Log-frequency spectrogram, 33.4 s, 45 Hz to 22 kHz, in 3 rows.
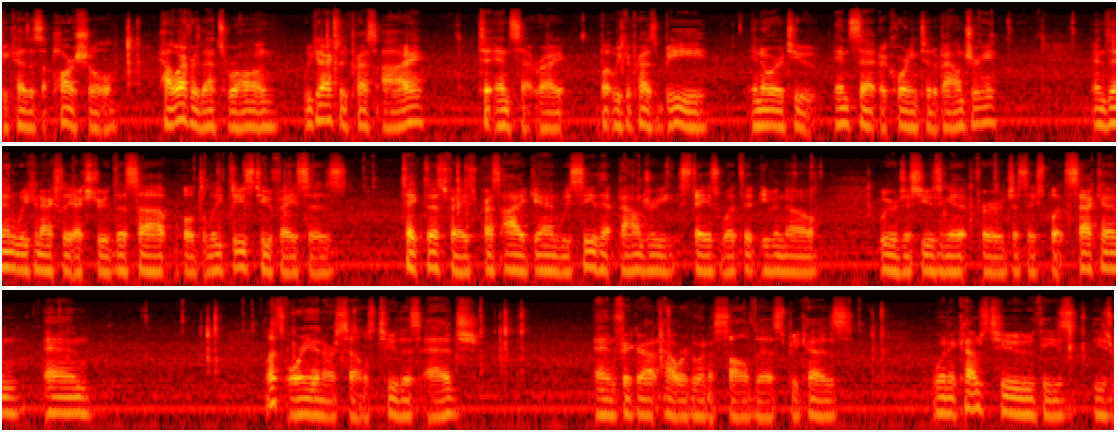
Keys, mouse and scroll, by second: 1.3 3, 1.6 click, 6.2 b, 9.8 b, 9.8 click, 10.1 middle click, 10.8 scroll down 1, 11.1 e, 11.8 click, 12.5 click, 13.4 x, 13.7 click, 14.0 shift+middle click, 14.5 scroll up 1, 14.8 click, 17.3 click, 17.8-23.2 middle drag, 23.2 scroll down 1, 23.7 middle click, 24.3 2, 24.6 click, 26.6 scroll up 1, 26.9 shift+middle click, 27.3 alt+a, 28.8 k, 29.6 click, 30.8 click, 31.0 e, 32.1 click.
